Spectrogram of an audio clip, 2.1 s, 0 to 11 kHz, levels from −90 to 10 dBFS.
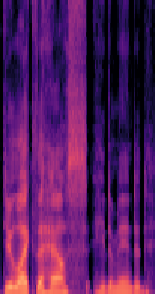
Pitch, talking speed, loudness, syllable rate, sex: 155 Hz, 205 wpm, -19 LUFS, 5.2 syllables/s, male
